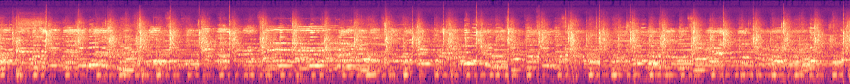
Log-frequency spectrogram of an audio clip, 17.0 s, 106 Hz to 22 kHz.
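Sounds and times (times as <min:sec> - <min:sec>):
gospel group singing in harmony: 0:00.0 - 0:17.0
instrumental accompaniment with beat: 0:00.0 - 0:17.0.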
